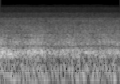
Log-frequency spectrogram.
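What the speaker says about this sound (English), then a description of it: "Check out that plane." An airplane drones steadily overhead somewhere in Miami, a broad low rumble with wind buffeting the microphone and no voices.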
